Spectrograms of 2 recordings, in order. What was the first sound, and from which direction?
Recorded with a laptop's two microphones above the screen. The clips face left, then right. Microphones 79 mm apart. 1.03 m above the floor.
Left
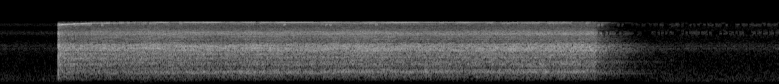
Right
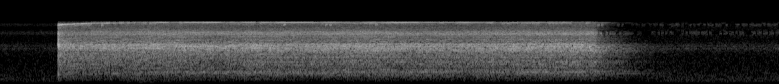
Sawing, 30° left (ahead or behind).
